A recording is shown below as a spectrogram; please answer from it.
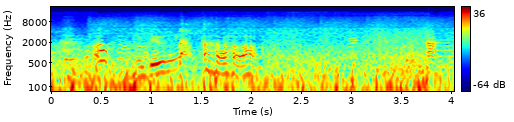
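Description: Small waves washing up onto a sandy beach at the water's edge. A man's voice is heard over the first half and briefly near the end.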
